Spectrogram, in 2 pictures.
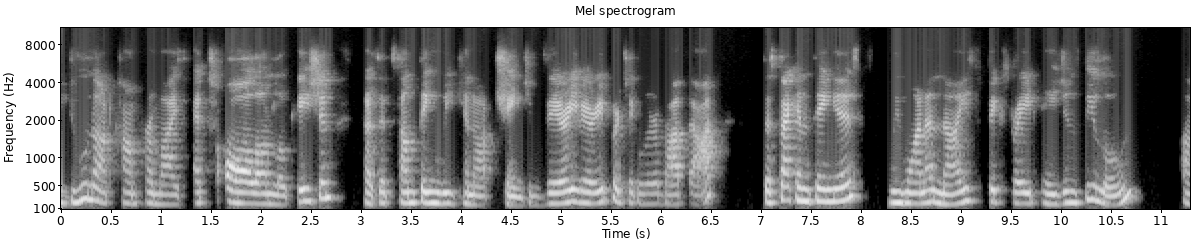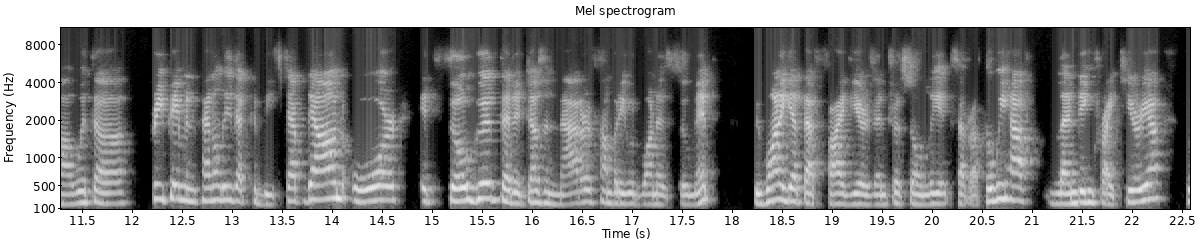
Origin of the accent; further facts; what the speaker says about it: India; moved away as an adult; now in United States; I grew up in India with parents making $50 a month. I wanted to come to the US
